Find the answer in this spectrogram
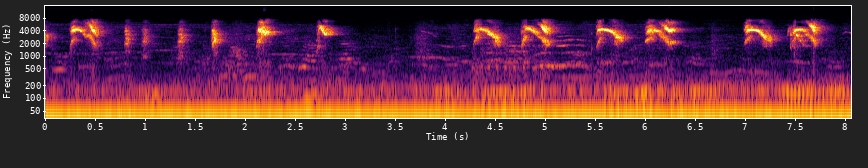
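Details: Long-tailed shrike on a training lure recording, giving short clicks and then repeated downslurred squealing notes in loose pairs, over a low constant hum.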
